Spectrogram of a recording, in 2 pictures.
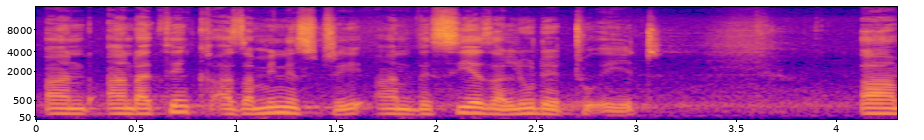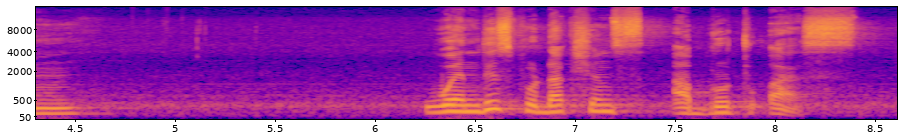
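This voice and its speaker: A man with a Kenyan accent explains things as an interviewed official, speaking haltingly and repeating his words. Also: mid-range voice, dark tone. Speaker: cultural institution official being interviewed. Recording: reverberant hall with clear background noise.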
